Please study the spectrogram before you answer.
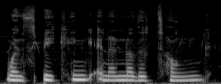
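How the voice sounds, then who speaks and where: A woman poet giving a slow, measured, solemn spoken-word poetry reading. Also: medium pitch, level tone, mellow, no room sound.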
